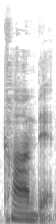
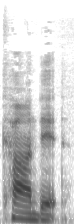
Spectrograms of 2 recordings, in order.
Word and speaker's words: Condit: conden versus matt brown i said his name kind of funny conden it's con did but may i said it wrong again but out of the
